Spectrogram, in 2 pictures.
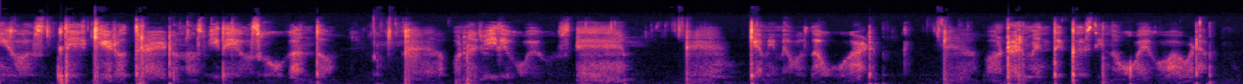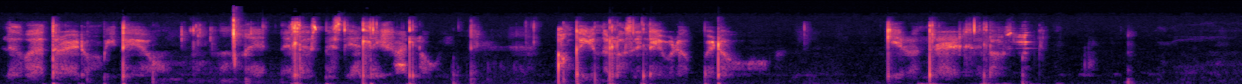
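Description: Close-miked whispering broken by wet mouth clicks and the chewing of gummy candy, with short pauses near the end.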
